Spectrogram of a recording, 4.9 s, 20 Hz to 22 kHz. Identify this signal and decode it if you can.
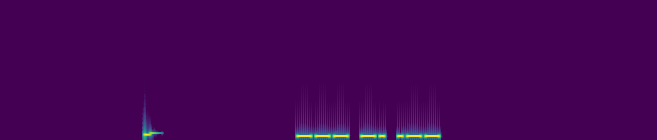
Morse code, heard as a keyed tone, about 36 wpm, 700 Hz. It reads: ONW
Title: USA Call Sign Postfixes - 3 Letters 35wpm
